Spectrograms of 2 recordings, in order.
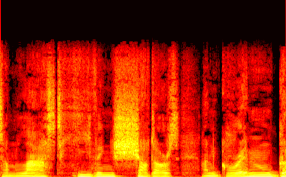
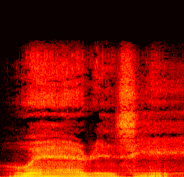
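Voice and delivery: very slow, much softer dying-dragon voice; weak dragon hiss; 5 semitones lower, 12 dB quieter, much slower than usual. Acted. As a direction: rasp it out with the last of your strength. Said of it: "he hissed weakly".

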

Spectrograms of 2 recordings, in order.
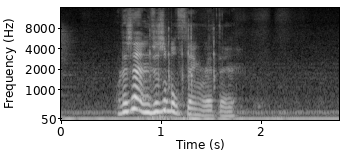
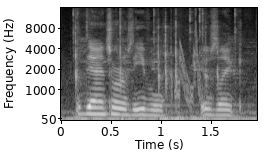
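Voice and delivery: ordinary talk

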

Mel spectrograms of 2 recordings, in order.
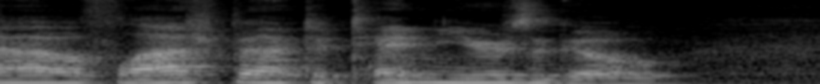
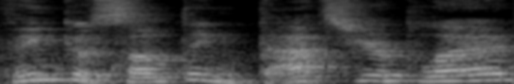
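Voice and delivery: incredulous; 6 semitones higher, 4 dB louder than usual. Retold or imitated. Daughter doubting father's plan.

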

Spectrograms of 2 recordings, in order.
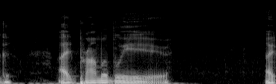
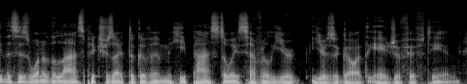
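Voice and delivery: usual speaking voice

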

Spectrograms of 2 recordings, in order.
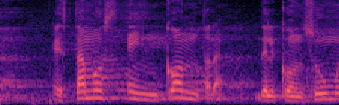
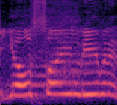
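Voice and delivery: much higher, airy mocking voice; mock free spirit; 11 semitones higher, much slower than usual. Mocking women over thirty who claim to be free, high mock voice. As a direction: parody a carefree woman over thirty. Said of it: "De que".

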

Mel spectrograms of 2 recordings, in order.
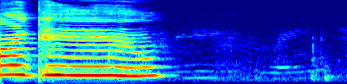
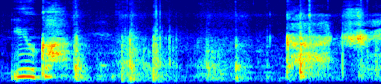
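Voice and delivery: whispering; 10 dB quieter than usual. Real, not acted. Whispered aside.

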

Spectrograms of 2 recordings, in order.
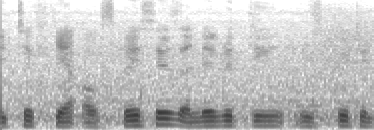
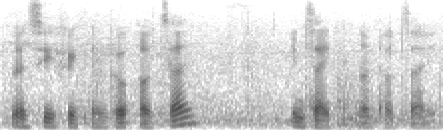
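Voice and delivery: softer, hushed voice indoors; 3 semitones lower, 10 dB quieter than usual. Real, not acted. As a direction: keep it down so no one notices you filming. Filming quietly inside concert house.

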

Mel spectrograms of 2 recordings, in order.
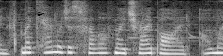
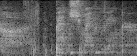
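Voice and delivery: whisper; 11 dB quieter, slower than usual. Real, not acted. Whispering after hurting finger.

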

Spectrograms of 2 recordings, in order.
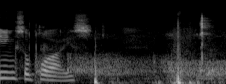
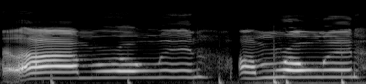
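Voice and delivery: drawn-out call; 3 semitones higher, 4 dB louder, much slower than usual. Pretend. Rolling in the game.

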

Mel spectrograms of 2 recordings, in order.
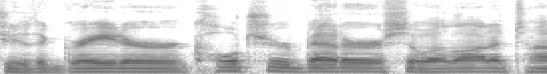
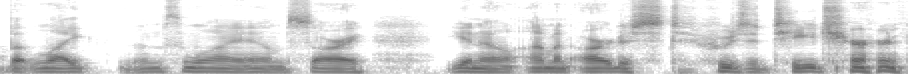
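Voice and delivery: usual speaking voice

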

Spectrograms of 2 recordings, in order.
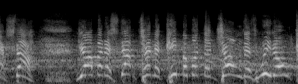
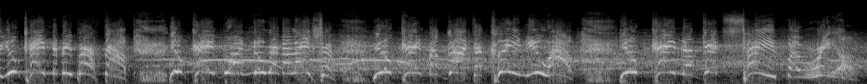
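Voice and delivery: full-force preacher shout; shouted preaching; 5 semitones higher than usual. Acted. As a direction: hammer each line at the congregation. Preacher shouting the point home.

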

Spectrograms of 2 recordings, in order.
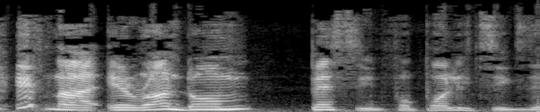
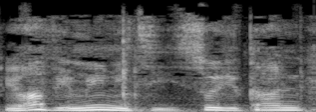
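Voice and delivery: ordinary talk, nothing marked

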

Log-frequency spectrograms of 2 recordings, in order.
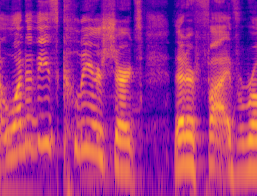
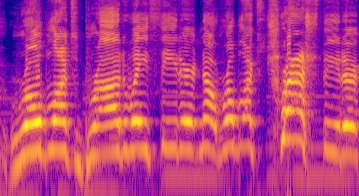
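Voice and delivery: mocking roast; 5 semitones higher, 8 dB louder, slower than usual. Roasting a Roblox shirt.

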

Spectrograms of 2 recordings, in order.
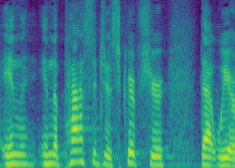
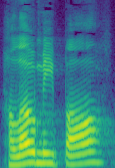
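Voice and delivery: higher, louder hammed-up hello meatball; mock greeting; 6 semitones higher, 8 dB louder than usual. Imagined shopper greeting the meatball lady, hammed-up loud hello. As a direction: sing out the silly greeting.

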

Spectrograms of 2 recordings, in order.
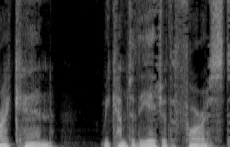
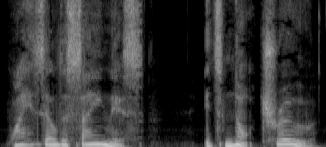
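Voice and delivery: high-pitched, incredulous protest; dismayed disbelief; 13 semitones higher, slower than usual. A narrator's reading. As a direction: question it in helpless dismay. Narrator dismayed by friend's claim.

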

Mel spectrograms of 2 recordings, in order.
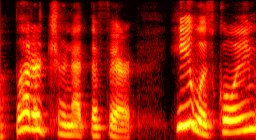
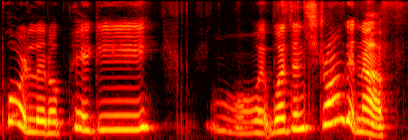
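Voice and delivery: soft pity; 2 semitones higher, 7 dB quieter than usual. Pretend. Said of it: "reader's own soft pity".

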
